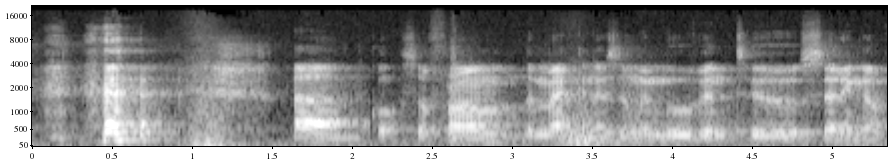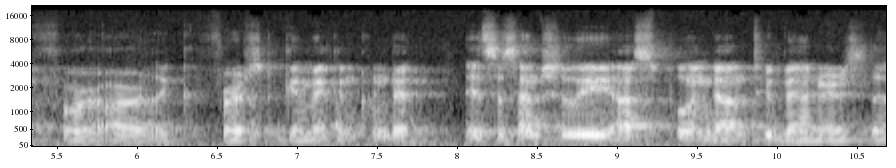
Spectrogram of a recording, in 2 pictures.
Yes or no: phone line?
no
